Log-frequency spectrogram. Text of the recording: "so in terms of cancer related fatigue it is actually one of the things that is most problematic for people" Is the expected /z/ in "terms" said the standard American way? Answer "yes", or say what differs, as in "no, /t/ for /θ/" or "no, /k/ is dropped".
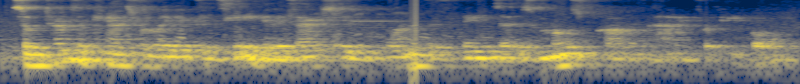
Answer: yes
